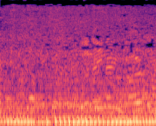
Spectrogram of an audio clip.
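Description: A motorcycle engine running close by, a steady low pulsing note, under the voices of a street crowd.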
